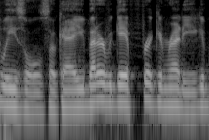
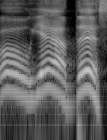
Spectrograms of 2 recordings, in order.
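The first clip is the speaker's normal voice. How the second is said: soft, overly sugary, passive, pitched-up acted tone; 7 semitones higher, 7 dB louder than usual. Complaining that Jeff sugarcoats his opinions, mocking Jeff's sugarcoating. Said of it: "very too sugarcoaty and he's like very passive".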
